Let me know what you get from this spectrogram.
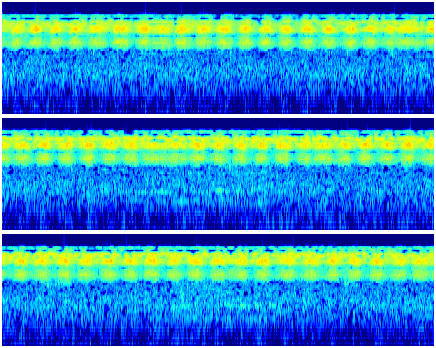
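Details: Cicadas singing in summer in Provence, France: a dense, shrill, high buzzing chorus that throbs steadily a little more than twice per second, unbroken for the whole stretch, with no other sounds.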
